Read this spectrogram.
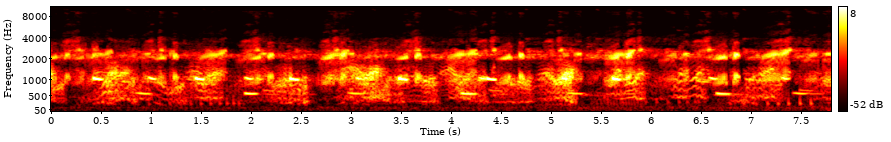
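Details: Rhythmic frog chorus, croaks pulsing in waves roughly every half second, with paired short tonal notes repeating through the clip.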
